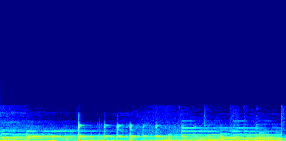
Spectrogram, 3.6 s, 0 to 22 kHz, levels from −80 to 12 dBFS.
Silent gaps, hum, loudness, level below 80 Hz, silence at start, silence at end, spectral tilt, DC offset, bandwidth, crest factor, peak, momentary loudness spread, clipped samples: none; none; -27 LUFS; -26 dBFS; 0 s; 0 s; -11 dB/octave; under 0.1%; 4.9 kHz; 18 dB; -6 dBFS; 4 LU; under 0.1%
